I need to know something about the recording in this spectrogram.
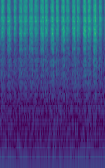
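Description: Chameleon alcohol marker nib rubbed back and forth on paper in quick, even strokes: a faint, scratchy rubbing as a colour swatch is filled in. A steady low hum lies underneath.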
